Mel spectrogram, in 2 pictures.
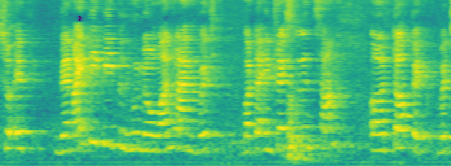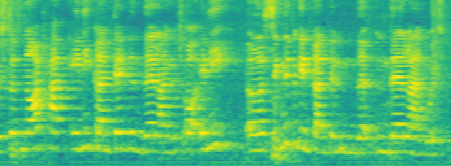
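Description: Talking at a very fast pace with an Indian accent, a woman has a high pitch and ordinary pitch variation, with light background noise and audible room echo. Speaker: student developer and open source volunteer. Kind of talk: conference talk. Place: hall.

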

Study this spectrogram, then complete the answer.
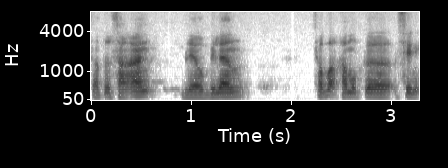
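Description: Fairly even intonation carries talk that moves at a moderate rate. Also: man. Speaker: professor. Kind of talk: webinar talk.

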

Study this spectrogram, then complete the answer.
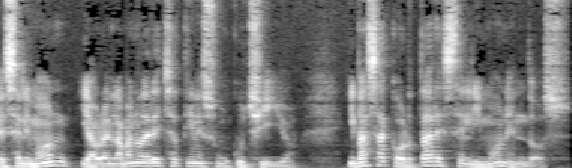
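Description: A calm, soothing male voice, somewhat breathy, with lively intonation and a quiet background. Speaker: hypnotist. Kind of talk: guided hypnosis induction. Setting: studio, binaural 3D audio for headphones. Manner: slow, calm, soothing; slow, measured, hushed pacing with pauses. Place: home room.

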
